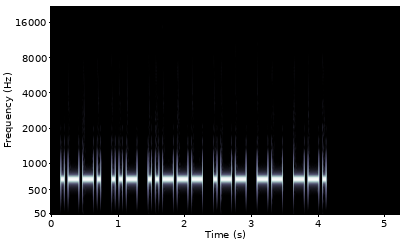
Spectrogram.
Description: Morse code, heard as a keyed tone, about 22 wpm, 700 Hz. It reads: PU2WMG
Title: DXCC-100 Call Signs - 6 Characters - Repeated 2x - 22wpm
